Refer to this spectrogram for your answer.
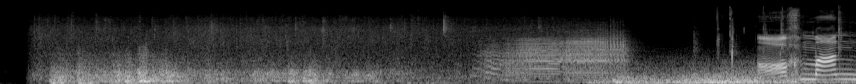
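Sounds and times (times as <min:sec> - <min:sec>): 
deep rumbling thunder: 0:00.3 - 0:08.2
rising crackle: 0:00.3 - 0:08.5
sudden rain shower pouring down: 0:00.3 - 0:08.5
speech: 0:07.8 - 0:08.5.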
